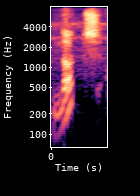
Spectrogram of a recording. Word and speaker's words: Nagy: warum Nagy eigentlich Notch ausgesprochen wird, hat er mir in unserem heutigen Lagerfeuergespräch sehr enthusiastisch erläutert.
